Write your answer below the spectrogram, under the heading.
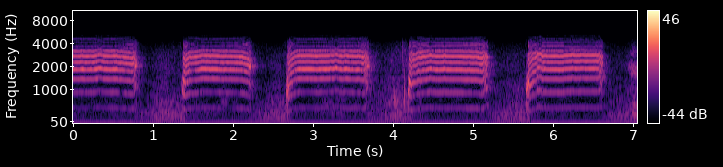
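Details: Five drawn-out, bleating hedgehog screams, each rich in harmonics and held about a second, repeated roughly every one and a half seconds with quiet gaps between.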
